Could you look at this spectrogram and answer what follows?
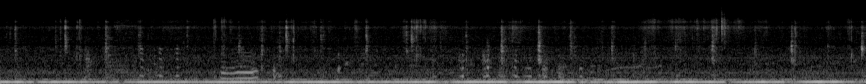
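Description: Hens clucking while they peck at a hanging cabbage, with sharp pecking clicks scattered throughout, over a steady low hum.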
